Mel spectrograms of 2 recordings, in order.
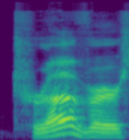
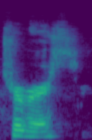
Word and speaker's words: Traverse: name correctly and while we're talking about name pronunciation let's talk about Traverse City whiskey absolutely so the correct pronunciation is it's a hard trap so Travers not Traverse Traverse City whiskey so I said Traverse every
